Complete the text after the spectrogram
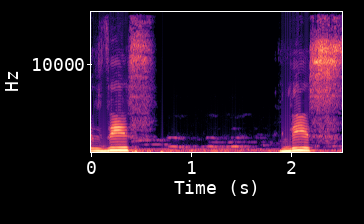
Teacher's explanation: ذال باریک بغیر سیٹی کے اور سین جو ہے سیٹی کے ساتھ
